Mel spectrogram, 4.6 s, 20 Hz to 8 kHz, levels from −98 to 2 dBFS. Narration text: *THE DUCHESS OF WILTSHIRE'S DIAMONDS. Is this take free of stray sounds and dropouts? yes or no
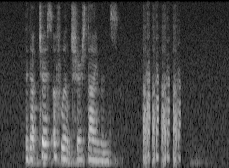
no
